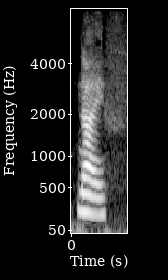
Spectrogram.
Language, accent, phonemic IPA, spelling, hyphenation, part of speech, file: English, US, /ˈnaɪ̯f/, knife, knife, noun / verb, En-us-knife.ogg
